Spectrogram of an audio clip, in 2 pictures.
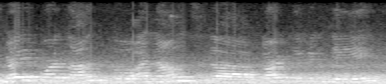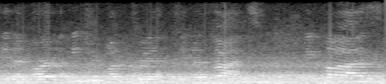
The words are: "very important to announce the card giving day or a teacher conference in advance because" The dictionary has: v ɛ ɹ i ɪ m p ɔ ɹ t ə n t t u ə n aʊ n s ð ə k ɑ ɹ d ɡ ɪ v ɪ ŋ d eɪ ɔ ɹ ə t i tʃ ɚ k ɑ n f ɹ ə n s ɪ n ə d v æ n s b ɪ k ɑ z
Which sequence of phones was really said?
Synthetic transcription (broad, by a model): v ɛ ɹ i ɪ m p ɔ ɹ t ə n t t u ə n aʊ n s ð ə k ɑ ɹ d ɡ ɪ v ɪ ŋ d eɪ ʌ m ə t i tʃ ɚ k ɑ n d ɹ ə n ɪ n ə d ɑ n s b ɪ k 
